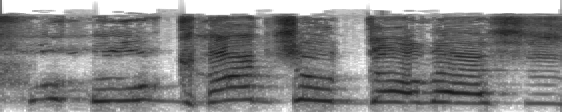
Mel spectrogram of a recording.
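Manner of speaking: very high, slow hooting taunt; gleeful jeer in a high pitch; mock-scandalized hooting. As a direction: crow it high, drawing the words out. Mock-scandalized reaction to the insult.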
